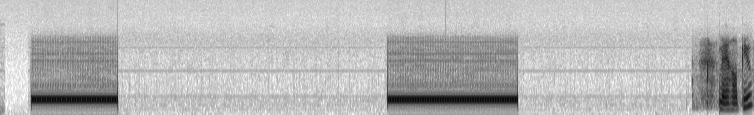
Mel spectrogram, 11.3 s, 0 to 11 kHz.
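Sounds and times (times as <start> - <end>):
telephone line tone before calling back: 0.4 - 1.8, 5.8 - 7.8
speech: 10.8 - 11.3.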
